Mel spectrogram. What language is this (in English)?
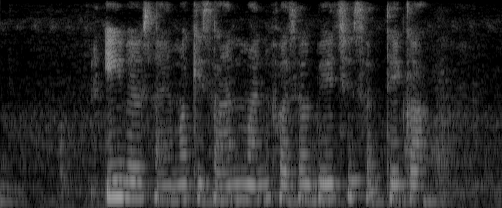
Chhattisgarhi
